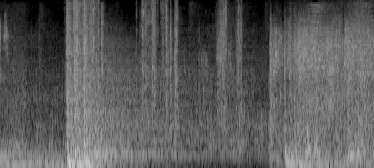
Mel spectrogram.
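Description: Bursts of weapon fire in the video game Warframe strike at an infested hive: sharp repeated shots in a rapid fusillade, loud and close, with a short lull before the firing resumes.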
